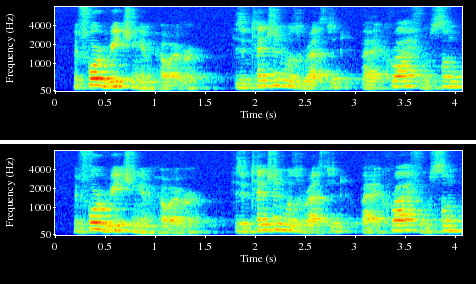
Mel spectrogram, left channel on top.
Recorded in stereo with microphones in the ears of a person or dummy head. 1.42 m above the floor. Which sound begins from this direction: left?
A man speaking, at 0.2 s.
